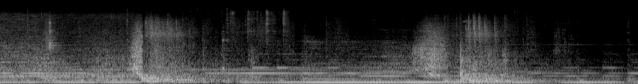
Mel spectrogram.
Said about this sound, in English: A 25-ton steel door swings shut.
